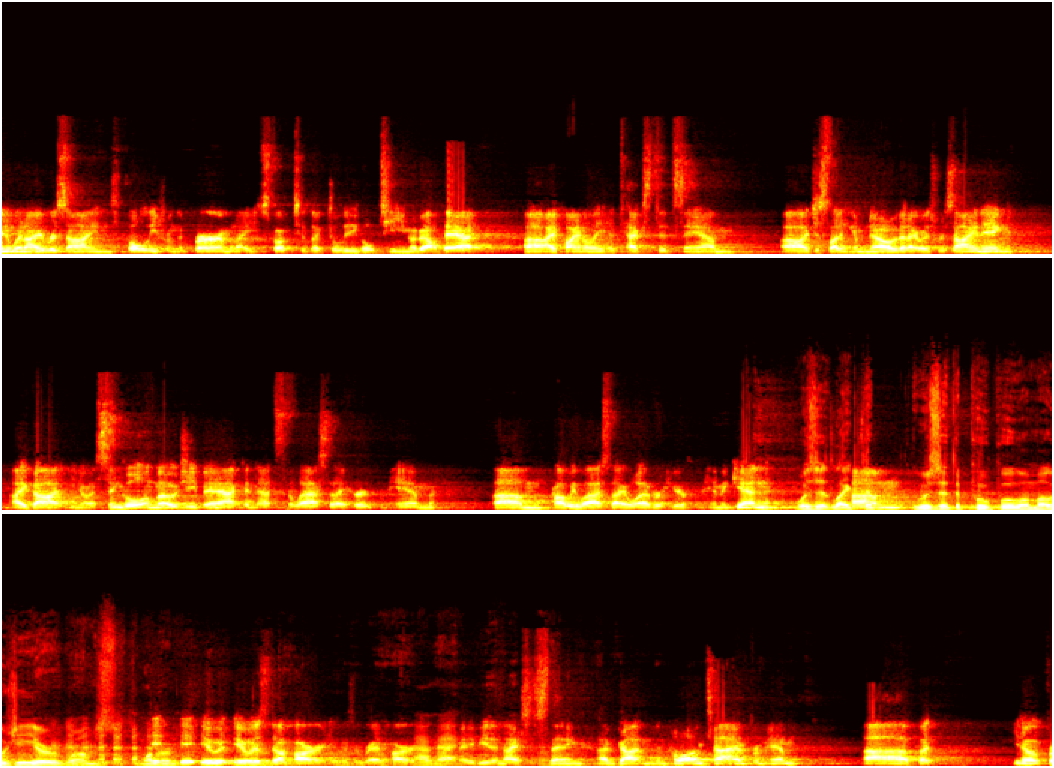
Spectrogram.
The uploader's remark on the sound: A Consensus 2023 panel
